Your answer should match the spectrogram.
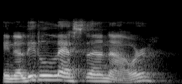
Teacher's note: little is stressed in the first syllable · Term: first stress syllable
